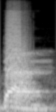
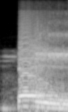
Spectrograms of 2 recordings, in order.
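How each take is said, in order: First: The vowel is short, like in 'dan'. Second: The vowel is a glide, like in 'day'. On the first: The speaker calls it wrong. "এখানে ড্যান না হয়" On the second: The speaker calls it right. "কি হবে? ডেই"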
